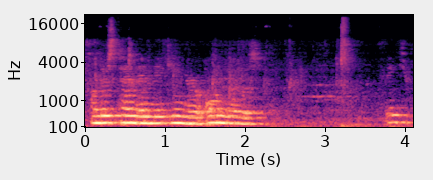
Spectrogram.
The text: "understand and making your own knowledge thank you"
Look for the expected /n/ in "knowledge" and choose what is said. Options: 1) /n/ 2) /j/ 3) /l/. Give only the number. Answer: 3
